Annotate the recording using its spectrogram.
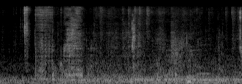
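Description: A person biting into a ripe Dixired peach and chewing, with a few short sharp sounds, the first about a quarter second in.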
